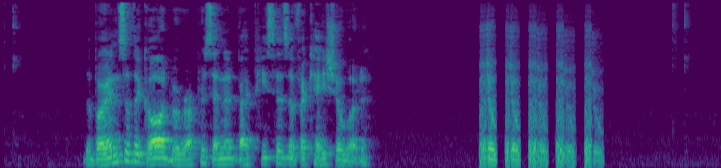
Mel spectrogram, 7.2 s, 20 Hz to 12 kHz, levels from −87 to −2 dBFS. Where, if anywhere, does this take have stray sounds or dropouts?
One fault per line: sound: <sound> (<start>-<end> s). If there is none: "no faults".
sound: laugh (4.8-6.0 s)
